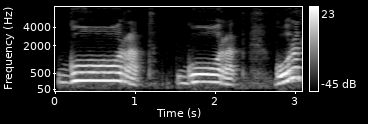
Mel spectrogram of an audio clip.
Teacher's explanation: belakang kata bunyinya seperti t ya gorat gorat gorat gorat terus penekanan di huruf o jadi huruf o lebih panjang daripada huruf vokal dalam kata ini yang lain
